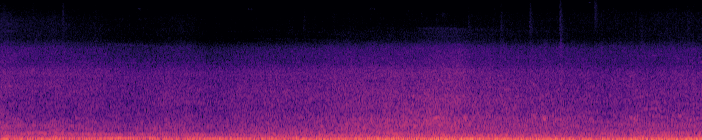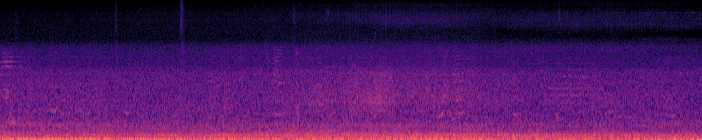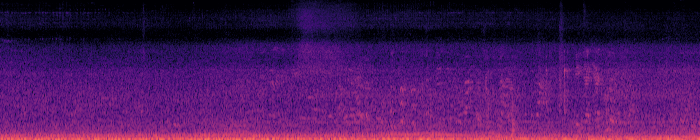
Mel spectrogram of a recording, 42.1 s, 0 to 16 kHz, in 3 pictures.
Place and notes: Zhongshan N. Rd., Zhongshan District - Walking on the road
Walking on the road, Traffic Sound, Aircraft traveling through, Binaural recordings, Zoom H4n + Soundman OKM II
